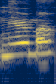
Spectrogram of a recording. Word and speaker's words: Miramar: And then we're playing the Tedeschi Trucks Band Festival at Miramar Beach. Is that how you say it? Miramar?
